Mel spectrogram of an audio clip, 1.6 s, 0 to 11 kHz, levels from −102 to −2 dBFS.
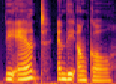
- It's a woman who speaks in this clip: Yes, female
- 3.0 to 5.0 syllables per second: Yes, 4.7 syllables/s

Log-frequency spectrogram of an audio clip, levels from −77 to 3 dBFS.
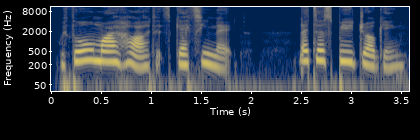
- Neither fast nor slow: Yes, average, 185 wpm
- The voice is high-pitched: Yes, high, 220 Hz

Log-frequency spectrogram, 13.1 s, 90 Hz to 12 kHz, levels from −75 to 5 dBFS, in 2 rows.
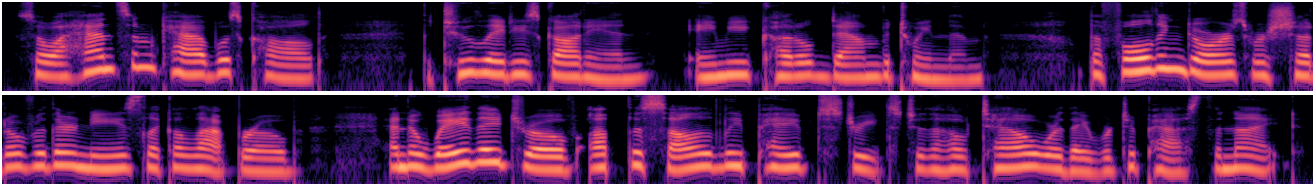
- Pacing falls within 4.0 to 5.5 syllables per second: No, 5.7 syllables/s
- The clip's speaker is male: No, female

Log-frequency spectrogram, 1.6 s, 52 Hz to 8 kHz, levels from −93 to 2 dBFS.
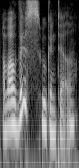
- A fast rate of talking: No, average, 190 wpm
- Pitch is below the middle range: No, high, 195 Hz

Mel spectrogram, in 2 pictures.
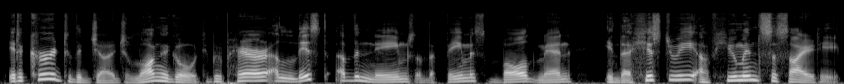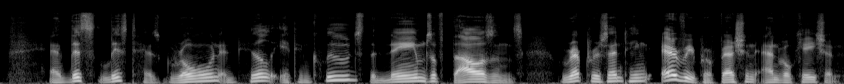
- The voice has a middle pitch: No, low, 130 Hz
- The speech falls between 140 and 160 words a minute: Yes, average, 150 wpm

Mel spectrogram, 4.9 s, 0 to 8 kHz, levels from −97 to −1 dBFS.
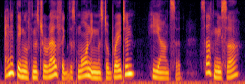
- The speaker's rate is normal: Yes, average, 145 wpm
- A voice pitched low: No, high, 190 Hz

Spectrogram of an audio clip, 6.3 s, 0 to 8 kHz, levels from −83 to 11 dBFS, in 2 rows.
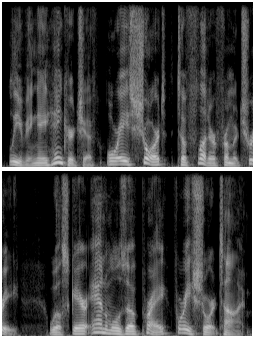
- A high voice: No, low, 125 Hz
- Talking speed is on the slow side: No, average, 190 wpm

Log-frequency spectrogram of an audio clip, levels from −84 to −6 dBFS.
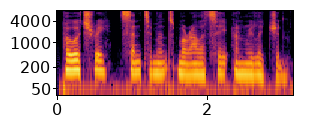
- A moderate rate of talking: No, slow, 95 wpm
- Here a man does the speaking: Yes, male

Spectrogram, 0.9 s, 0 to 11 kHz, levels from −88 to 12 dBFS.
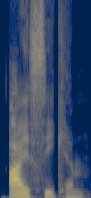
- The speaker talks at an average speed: Yes, average, 195 wpm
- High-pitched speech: No, medium, 175 Hz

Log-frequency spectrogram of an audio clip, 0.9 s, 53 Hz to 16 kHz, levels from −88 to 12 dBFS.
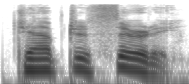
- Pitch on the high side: No, low, 135 Hz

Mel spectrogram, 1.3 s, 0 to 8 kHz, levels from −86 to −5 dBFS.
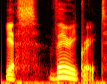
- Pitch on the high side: No, low, 135 Hz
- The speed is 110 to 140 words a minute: Yes, slow, 135 wpm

